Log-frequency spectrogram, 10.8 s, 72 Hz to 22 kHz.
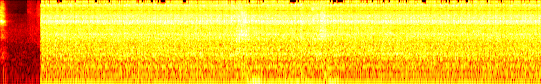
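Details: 2007 Mercedes-Benz ML320 (W164) after power steering pump replacement with fresh Pentosin CHF 11S fluid; steady, even engine idle with no whine or groan from the steering pump, now quiet and healthy.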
